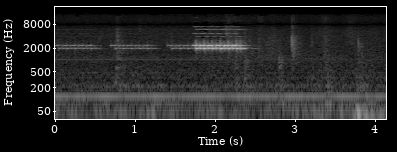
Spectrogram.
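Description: Mobile phone ringtone: a two-note electronic tone sounding in three short pulses, then a much louder one that stops after about two and a half seconds. A single click follows.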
